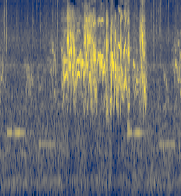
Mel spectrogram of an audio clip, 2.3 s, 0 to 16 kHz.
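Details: Sparrows at a Tenmangu shrine on 1 January 2024, hopping onto a hand to be fed: a short flurry of bright, overlapping high chirps in the middle, with a faint steady tone and soft background noise.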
